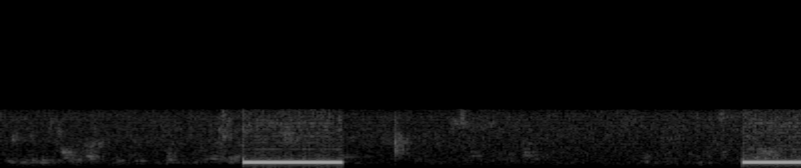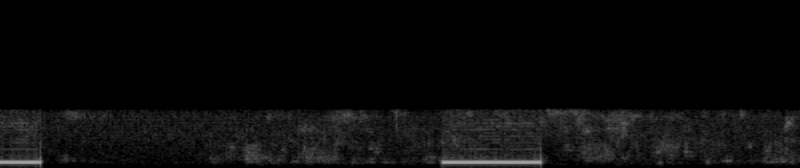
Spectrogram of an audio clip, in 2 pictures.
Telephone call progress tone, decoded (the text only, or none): ringback tone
